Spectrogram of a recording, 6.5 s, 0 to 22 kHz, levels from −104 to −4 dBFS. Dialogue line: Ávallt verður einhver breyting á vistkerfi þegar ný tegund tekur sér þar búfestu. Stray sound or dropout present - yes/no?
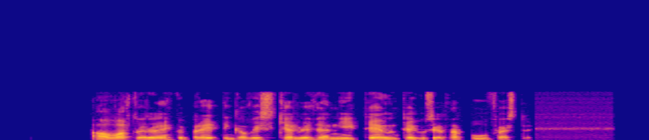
no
